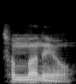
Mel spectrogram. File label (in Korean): "천만에요" Korean; pronunciation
